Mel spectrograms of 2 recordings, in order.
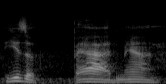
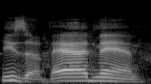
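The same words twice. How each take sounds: First: It is said in a disapproving, warning tone. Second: It is said in an admiring, impressed tone. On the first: The man is dangerous and best avoided. "And you'd be like, I want to stay away from that guy" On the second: The man is cool and worth being around. "And you'd be thinking, yeah, Brian, yeah, I want to hang out with him"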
